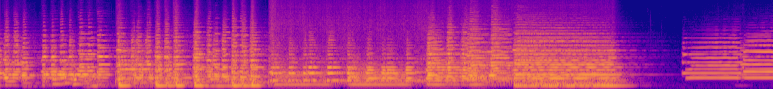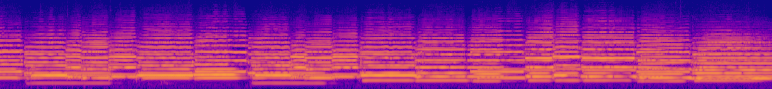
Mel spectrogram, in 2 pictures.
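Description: Symphonic wind band playing: the full band with percussion and a cymbal wash drives to a cutoff about twelve seconds in. After a brief pause, a slower passage of sustained brass-led chords follows.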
